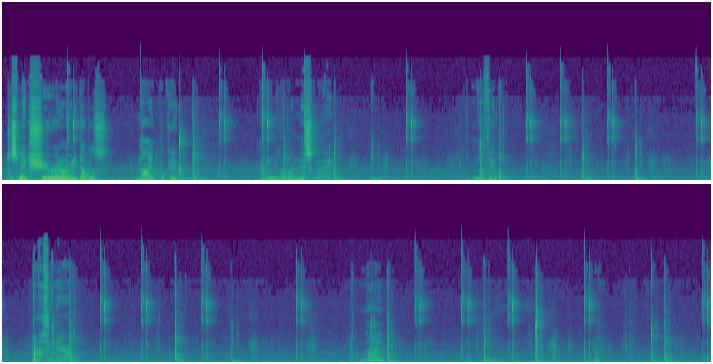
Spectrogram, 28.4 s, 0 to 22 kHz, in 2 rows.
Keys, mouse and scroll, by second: 1.2-3.5 drag, 3.5 a, 3.8 Tab, 5.2-6.8 right drag, 5.6 Tab, 6.6 a, 7.4 a, 9.5 a, 9.9 Tab, 11.6 Tab, 12.6 a, 15.2 a, 15.5 Tab, 17.6 Tab, 18.7 a, 21.5 a, 21.8 Tab, 23.8 Tab, 24.8 a, 27.1 a, 27.4 Tab.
